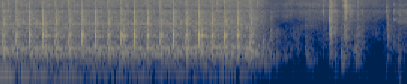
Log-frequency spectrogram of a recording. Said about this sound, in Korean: 후진 바느질이라는 건 뒤로 박음질 한다는 거죠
